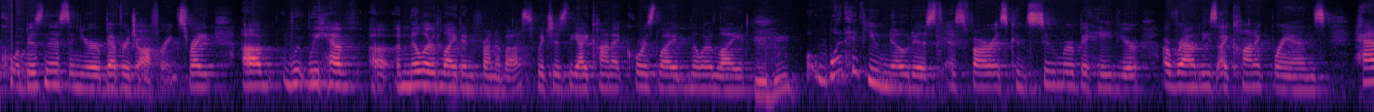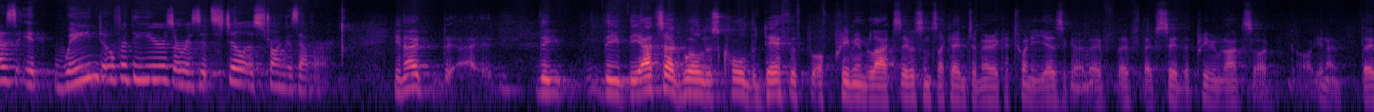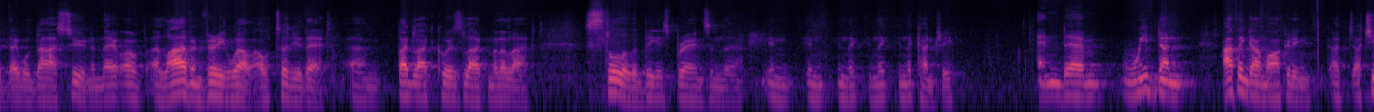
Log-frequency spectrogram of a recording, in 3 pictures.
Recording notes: This conversation was recorded in front of a live audience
